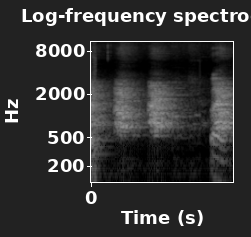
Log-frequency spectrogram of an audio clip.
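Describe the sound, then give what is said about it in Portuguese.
A voice imitates a dog barking, producing three loud bark-like yelps in a quick, steady rhythm with short pauses between them. “Imagina no céu, Deus preparando a ceia e o cachorro latindo.”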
